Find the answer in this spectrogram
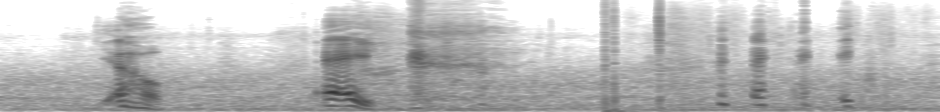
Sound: laughs

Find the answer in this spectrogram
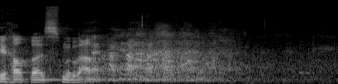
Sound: laughter

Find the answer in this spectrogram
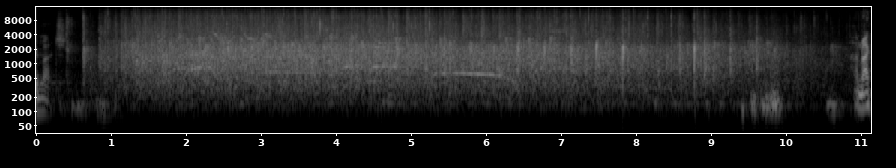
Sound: applause

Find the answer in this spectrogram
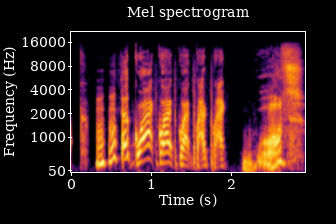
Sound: quacks

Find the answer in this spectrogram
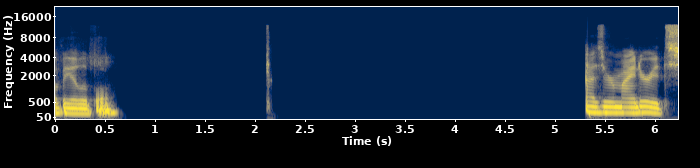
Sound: silence

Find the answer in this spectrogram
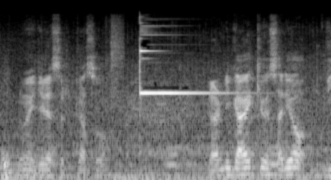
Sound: ding

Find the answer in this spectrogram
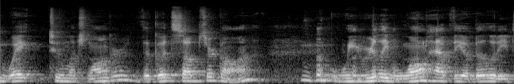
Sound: laughing

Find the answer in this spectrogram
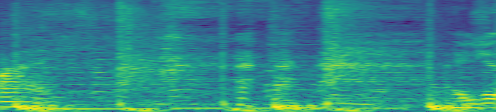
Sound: chuckling

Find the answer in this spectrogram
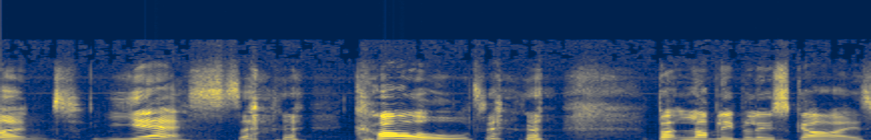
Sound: laughs

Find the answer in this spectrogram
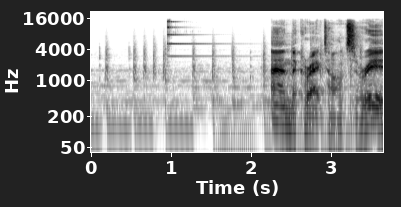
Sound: bell clinking

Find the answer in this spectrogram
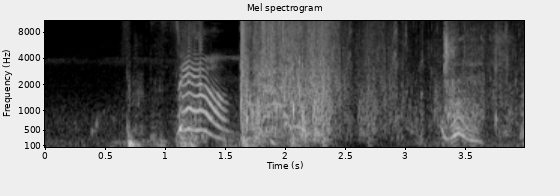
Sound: water splashing

